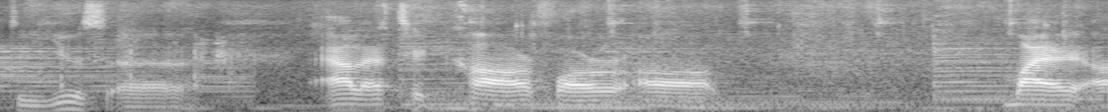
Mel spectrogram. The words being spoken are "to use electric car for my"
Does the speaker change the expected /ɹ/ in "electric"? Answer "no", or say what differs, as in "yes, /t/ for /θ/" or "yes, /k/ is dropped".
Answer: yes, /ɹ/ is dropped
